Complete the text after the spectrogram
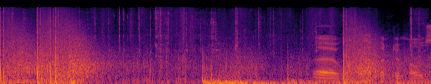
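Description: Gunshots crack and boom across an open field.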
